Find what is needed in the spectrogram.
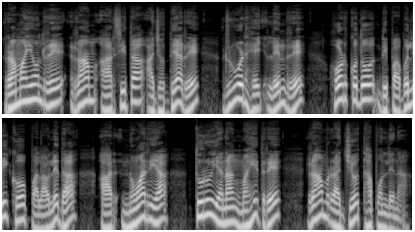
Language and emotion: Santali, neutral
